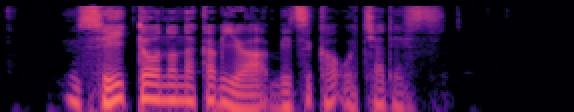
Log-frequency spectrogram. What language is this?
Japanese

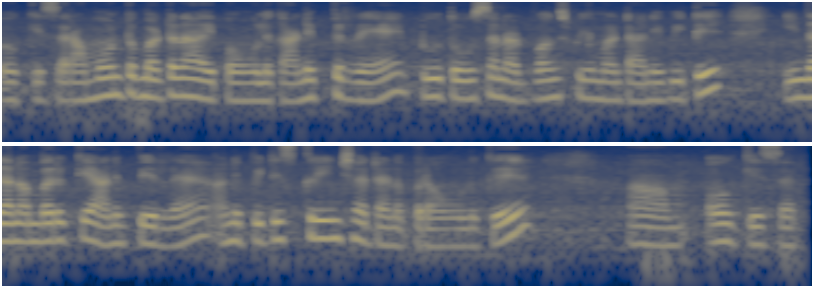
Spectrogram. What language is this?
Tamil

